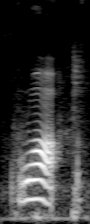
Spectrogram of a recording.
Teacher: زبان کے سائڈ کے حصوں کو لیفٹ اور رائٹ سائڈ کے گمز کو لگانے سے رو ادا ہوتا ہے. رو کو ہم موٹا پڑھیں گے.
